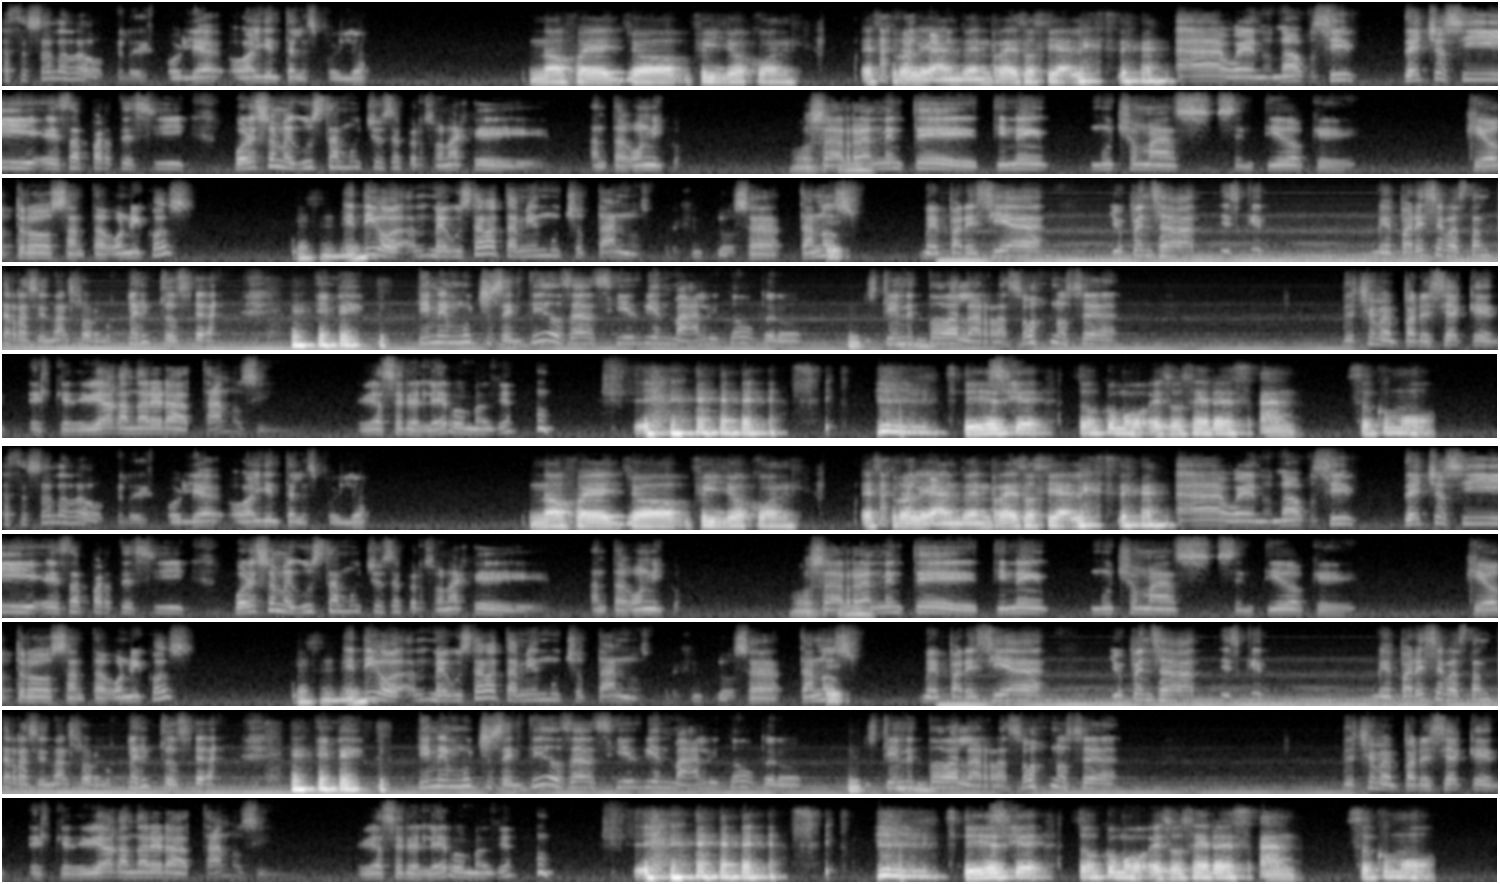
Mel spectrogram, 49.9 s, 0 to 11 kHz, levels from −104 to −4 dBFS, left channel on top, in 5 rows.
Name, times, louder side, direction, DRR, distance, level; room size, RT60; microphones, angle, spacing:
voice 1, 0.0-2.4 5.8-6.3 7.8-9.0 9.3-13.6 13.9-14.4 15.3-16.9 17.2-19.0 19.7-21.2 22.2-24.2 24.7-25.7 26.1-26.9 27.3-28.4 29.1-31.7 32.0-32.3 32.7-35.2 35.7-37.4 38.8-41.7 42.3-43.6 43.9-44.0 46.5-46.7, left 2 dB, 15° left, 1.7 m, -37 dB
voice 2, 3.5-5.3 5.7-7.8 15.2-15.7 21.9-22.4 25.4-25.5 31.8-32.3 35.6-35.7 44.1-45.3 45.7-48.5 48.9-49.4, right 2 dB, 20° right, 0.4 m, -22 dB
sound 1, 26.2-39.0, left 1 dB, 35° left, 0.9 m, -42 dB
head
